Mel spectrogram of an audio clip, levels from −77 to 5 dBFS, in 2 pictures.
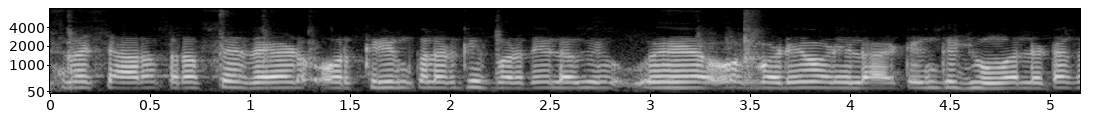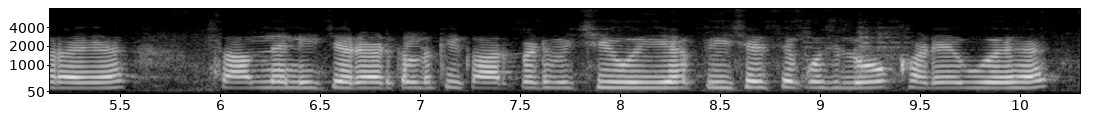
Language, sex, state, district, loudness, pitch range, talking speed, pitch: Hindi, male, Uttar Pradesh, Hamirpur, -15 LUFS, 195-205 Hz, 235 wpm, 200 Hz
